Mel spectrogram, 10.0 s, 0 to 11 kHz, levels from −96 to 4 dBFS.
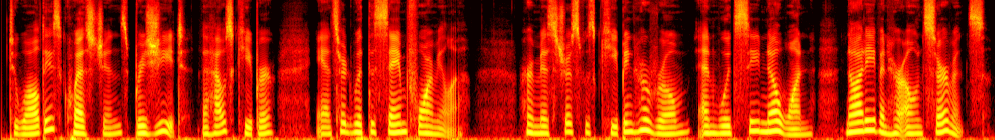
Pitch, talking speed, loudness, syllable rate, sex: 180 Hz, 170 wpm, -20 LUFS, 5.3 syllables/s, female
